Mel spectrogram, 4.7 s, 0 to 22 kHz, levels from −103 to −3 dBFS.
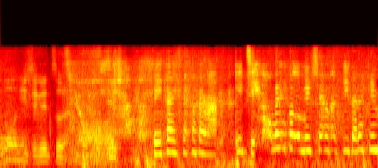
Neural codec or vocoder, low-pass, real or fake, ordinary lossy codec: codec, 16 kHz, 0.8 kbps, ZipCodec; none; fake; none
